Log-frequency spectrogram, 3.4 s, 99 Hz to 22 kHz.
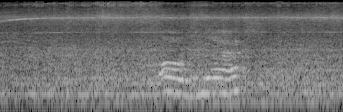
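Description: A Dyson Ball Animal 2 upright vacuum cleaner runs with a steady, loud whining hum and high-pitched motor whistle, while someone briefly speaks over it.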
